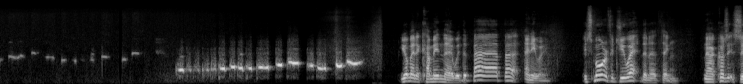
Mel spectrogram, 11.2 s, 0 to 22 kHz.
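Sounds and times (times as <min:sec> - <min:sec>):
person whistling a TV theme tune: 0:00.0 - 0:05.6
speech: 0:06.0 - 0:11.1.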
